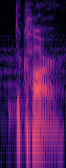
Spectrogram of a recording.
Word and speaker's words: Dakar: We're going to Dakirk, Senegal. Dakar, Senegal. I'm bad at pronunciations.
